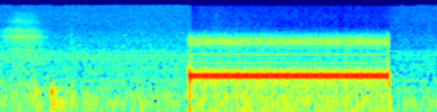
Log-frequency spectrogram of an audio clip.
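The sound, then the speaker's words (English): A phone line's ringback tone during an outgoing call to a cell phone: one steady, loud two-second buzz after a moment of quiet background noise, then it cuts off. No one speaks. “I should call Diana and ask her about this.”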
